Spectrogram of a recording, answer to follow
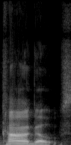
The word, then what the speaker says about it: conga: and how oftentimes he put congas And where I'm from in the DMV, we don't call them congas. We call them congos. That's how people here pronounce it.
